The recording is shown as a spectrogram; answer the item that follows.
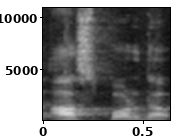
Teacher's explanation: এই যে স্পর্ধা শব্দটি ছিল তার আগে আমরা আ স্বরধ্বনি যুক্ত করেছি। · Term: আদি স্বরাগম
